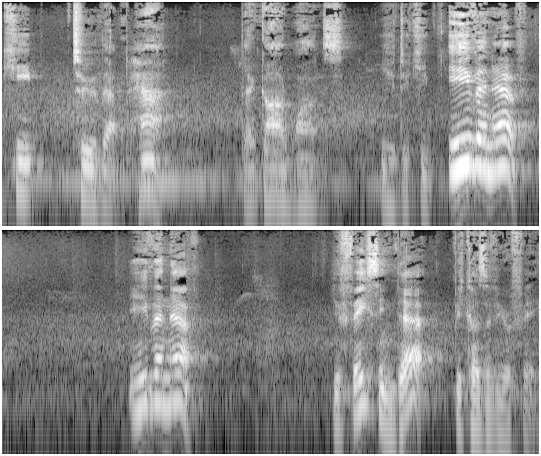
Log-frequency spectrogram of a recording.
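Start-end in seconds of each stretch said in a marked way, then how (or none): 4.5-7.3 emphatic outburst. Real, not acted. Preacher's emphatic build.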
